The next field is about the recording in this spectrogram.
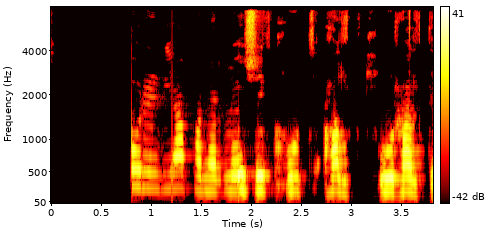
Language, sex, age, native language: Icelandic, female, 30-39, Icelandic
